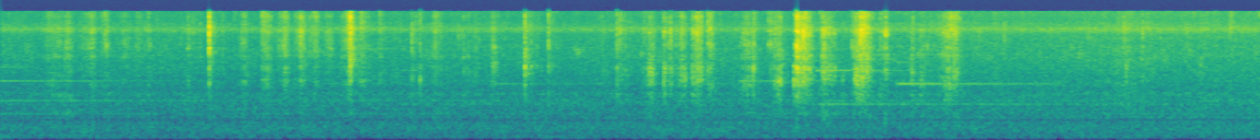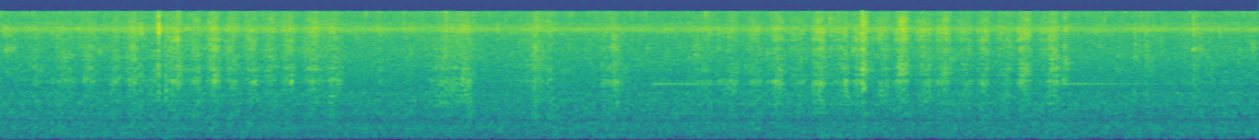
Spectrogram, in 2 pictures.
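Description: Sandpaper rubbed by hand along a forest red gum didgeridoo: a continuous scratchy rasp of stroke after stroke, with a few sharper, louder scrapes about six seconds in.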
